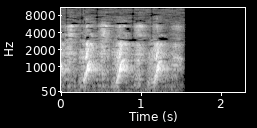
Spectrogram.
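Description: Zebra calling: a run of short barking calls, about two a second, that stops about a second and a half in.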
